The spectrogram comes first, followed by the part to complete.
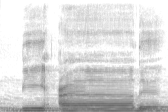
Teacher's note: آخر میں دال کو قلقلہ کریں گے یعنی کہ ہلائیں گے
